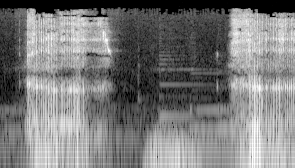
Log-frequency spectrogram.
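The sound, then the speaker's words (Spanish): Snoring from a little sheep in a children's story: three rough, rasping snores in a row, with brief pauses between them, the last one the loudest. “La ovejita roncaba dulcemente bajo su oreja, un ronquido tras otro.”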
